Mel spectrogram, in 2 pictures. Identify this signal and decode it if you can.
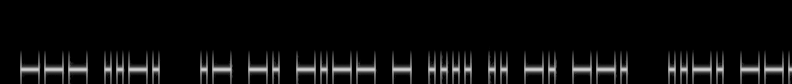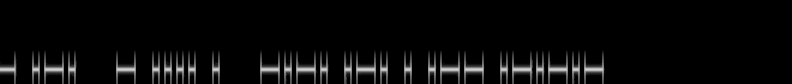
Morse code, heard as a keyed tone, about 20 wpm, 700 Hz. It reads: OF ANYTHING FOR THE CREW.
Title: Sentences from Top 1500 Words 20wpm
